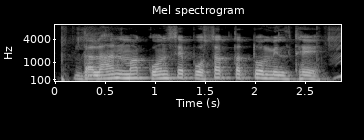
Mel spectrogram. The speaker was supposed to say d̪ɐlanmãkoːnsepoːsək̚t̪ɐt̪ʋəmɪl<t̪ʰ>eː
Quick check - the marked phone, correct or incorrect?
correct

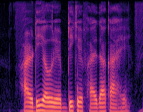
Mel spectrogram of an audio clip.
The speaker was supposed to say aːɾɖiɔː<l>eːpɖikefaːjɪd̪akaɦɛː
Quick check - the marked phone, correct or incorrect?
incorrect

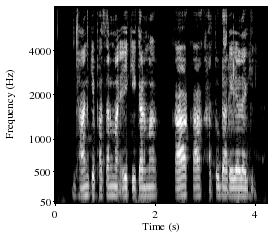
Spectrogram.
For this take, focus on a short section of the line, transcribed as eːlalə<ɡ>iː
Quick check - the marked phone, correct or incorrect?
correct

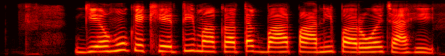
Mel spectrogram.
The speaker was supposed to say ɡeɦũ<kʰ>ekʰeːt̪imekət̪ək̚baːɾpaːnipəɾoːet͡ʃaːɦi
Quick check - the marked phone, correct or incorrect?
incorrect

